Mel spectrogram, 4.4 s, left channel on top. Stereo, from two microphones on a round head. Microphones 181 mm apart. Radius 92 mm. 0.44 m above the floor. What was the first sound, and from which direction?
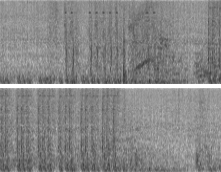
Only background noise.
